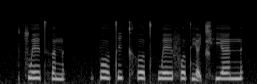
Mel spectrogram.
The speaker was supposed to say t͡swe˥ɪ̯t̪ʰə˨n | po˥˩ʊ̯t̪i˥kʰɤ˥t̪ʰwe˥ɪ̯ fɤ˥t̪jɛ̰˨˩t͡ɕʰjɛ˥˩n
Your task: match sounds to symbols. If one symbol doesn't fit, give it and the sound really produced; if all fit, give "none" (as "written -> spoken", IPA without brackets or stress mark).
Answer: ɛ˥˩ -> ɛ˥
